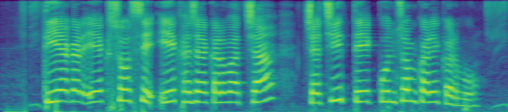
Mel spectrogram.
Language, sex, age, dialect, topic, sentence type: Magahi, male, 18-24, Northeastern/Surjapuri, banking, question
